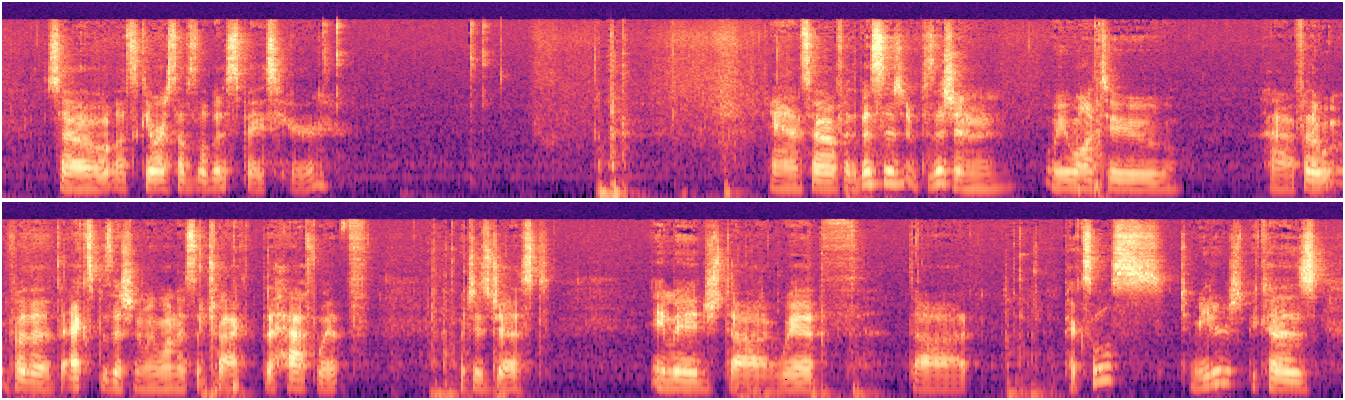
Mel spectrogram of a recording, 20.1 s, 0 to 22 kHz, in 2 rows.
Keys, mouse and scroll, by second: 4.5 BackSpace, 4.6 Return, 5.4 Right, 6.0 Right, 8.1 space, 11.7 space, 16.2 Return.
